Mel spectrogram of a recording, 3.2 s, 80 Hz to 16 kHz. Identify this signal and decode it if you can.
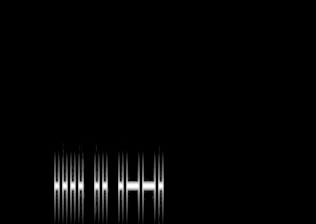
Morse code, heard as a keyed tone, about 30 wpm, 700 Hz. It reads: HIP
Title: USA Call Sign Postfixes - 3 Letters 30wpm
